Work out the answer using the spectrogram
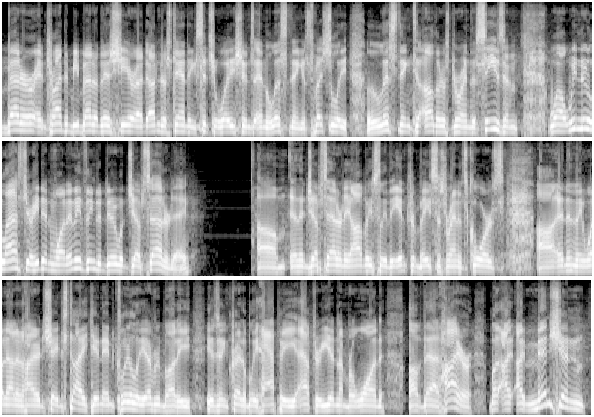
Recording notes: Kicks off the show LIVE from Parks Place Pub in Fishers. He also takes a call from a listener of the show!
